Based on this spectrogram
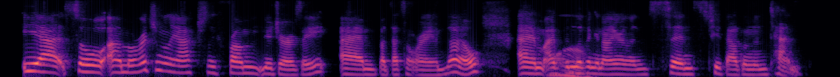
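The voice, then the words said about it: Irish-influenced American accent. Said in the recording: “I think I heard an accent ... So the accent really, yeah. It assimilates to you. It rubs off on you ... anybody else is like, you're not from Ireland”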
